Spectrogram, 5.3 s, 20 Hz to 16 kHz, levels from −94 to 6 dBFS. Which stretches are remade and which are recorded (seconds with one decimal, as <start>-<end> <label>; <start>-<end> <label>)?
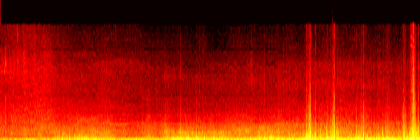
0.0-0.5 recorded; 0.5-1.2 remade; 1.2-1.8 recorded; 1.8-3.5 remade; 3.5-5.3 recorded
